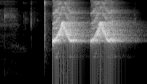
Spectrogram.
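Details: Two quick high shrill electronic chirps, each rising then falling, about half a second apart: the scooter's alarm tripping when the scooter is shaken.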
